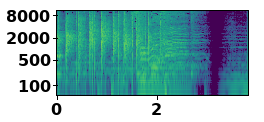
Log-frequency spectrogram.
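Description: A quick run of sharp claps, about ten in a steady rhythm, fades into voices and tonal sound before a brief silence and a soft return.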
